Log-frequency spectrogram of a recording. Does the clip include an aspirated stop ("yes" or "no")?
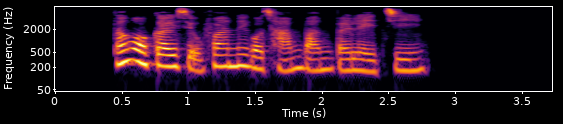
yes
